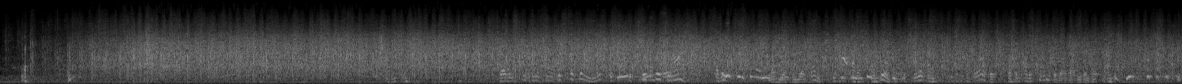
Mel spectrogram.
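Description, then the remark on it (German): Sustained applause from a large audience at a congress, a dense, steady wash of clapping lasting around twenty seconds, with some voices faintly audible underneath. “Also ich sagte Ihnen, Sie brauchten nicht zu applaudieren, ich sehe aber an Ihrem Applaus gehorsame Untertanen sind Sie bestimmt nicht.”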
